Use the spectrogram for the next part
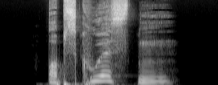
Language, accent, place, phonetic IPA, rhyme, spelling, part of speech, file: German, Germany, Berlin, [ɔpsˈkuːɐ̯stn̩], -uːɐ̯stn̩, obskursten, adjective, De-obskursten.ogg
- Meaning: 1. superlative degree of obskur 2. inflection of obskur: strong genitive masculine/neuter singular superlative degree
